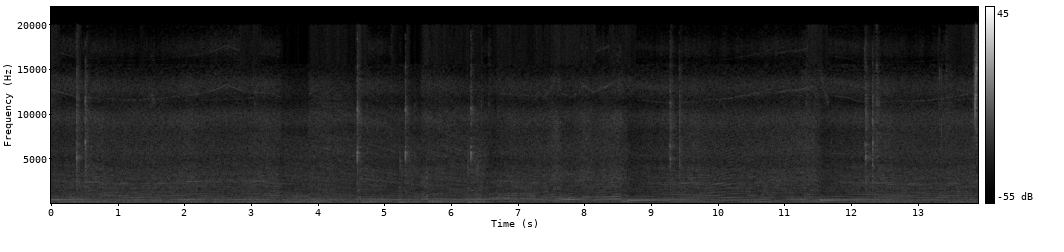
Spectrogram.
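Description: A McLaren GT4 racing around Spielberg in Automobilista 2, its engine revving up and down through repeated climbs and gear changes, loud and continuous with no voices.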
